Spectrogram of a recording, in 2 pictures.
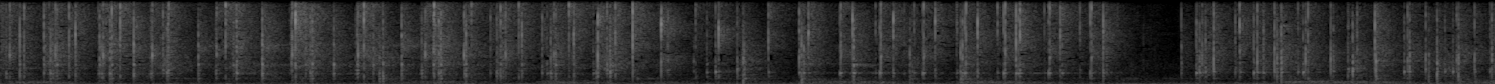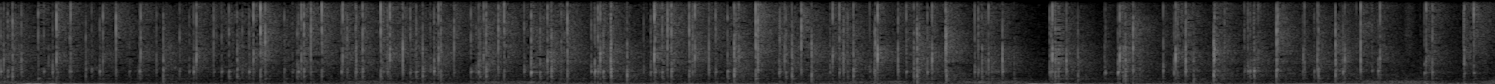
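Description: Long acrylic nails tap quickly on a white plastic lotion bottle. A steady stream of dry, crisp clicks with a bright edge and almost no ring is broken by a couple of louder, duller knocks near the eighth and thirteenth seconds.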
